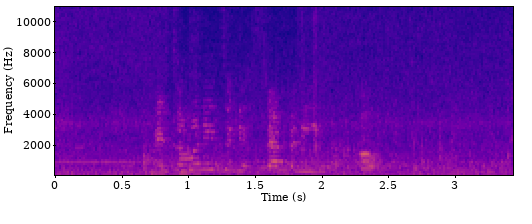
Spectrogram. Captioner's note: voiceover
